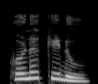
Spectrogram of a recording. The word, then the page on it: ಕೊಣಕಿಡು: Kannada; koṇakiḍu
